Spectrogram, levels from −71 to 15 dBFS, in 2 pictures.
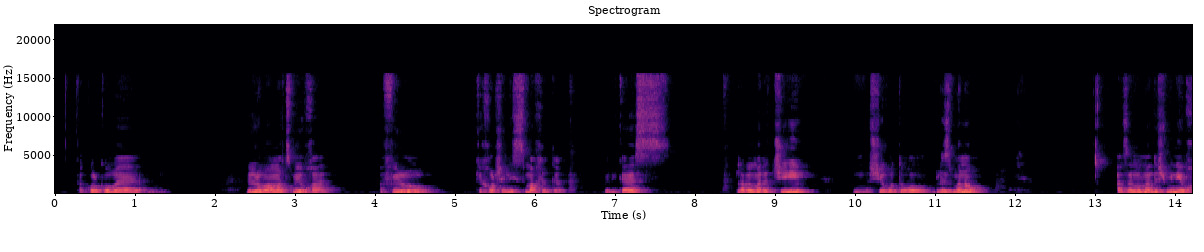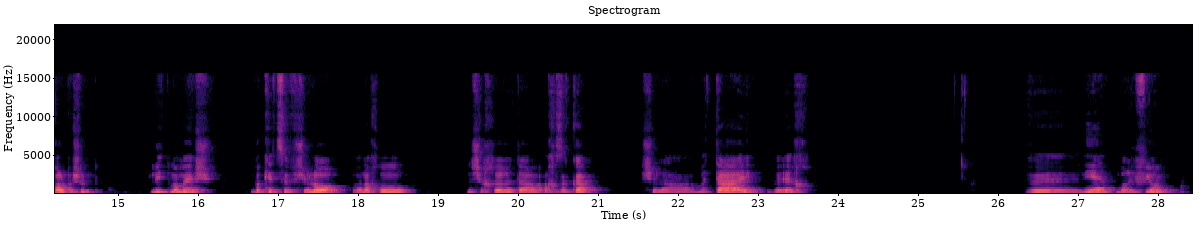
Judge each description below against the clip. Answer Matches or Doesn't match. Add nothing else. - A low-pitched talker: Matches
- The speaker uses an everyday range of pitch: Doesn't match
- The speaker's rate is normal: Doesn't match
